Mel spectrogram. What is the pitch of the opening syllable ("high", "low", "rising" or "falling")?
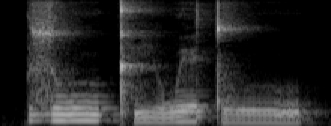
high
